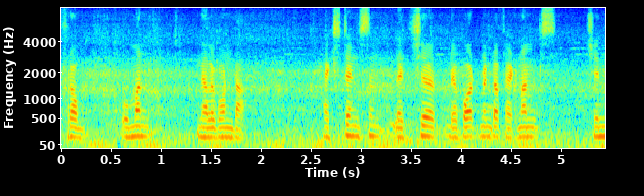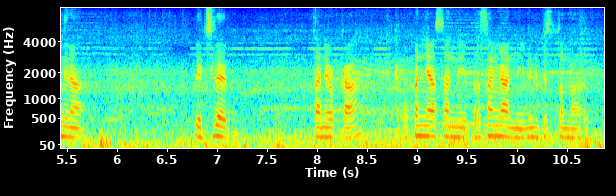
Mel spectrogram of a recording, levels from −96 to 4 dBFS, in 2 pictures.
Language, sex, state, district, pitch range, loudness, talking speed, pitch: Telugu, male, Telangana, Nalgonda, 130-165 Hz, -23 LUFS, 90 wpm, 155 Hz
